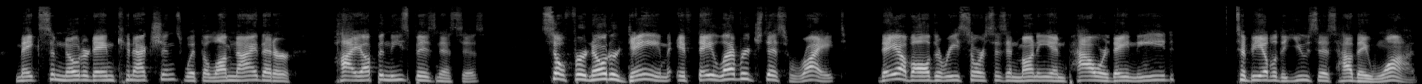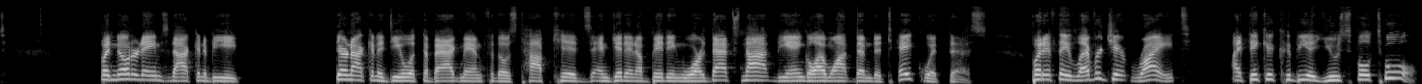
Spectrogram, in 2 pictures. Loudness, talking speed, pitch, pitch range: -20 LUFS, 195 wpm, 190 Hz, 165-210 Hz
